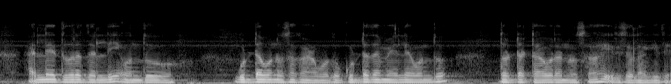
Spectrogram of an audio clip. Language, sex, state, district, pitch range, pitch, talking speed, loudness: Kannada, male, Karnataka, Mysore, 100-110 Hz, 105 Hz, 125 wpm, -18 LUFS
